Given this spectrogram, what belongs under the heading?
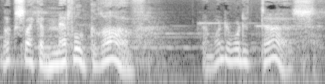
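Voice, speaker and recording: A man's voice: on the high side, expressive, moderate pace, in a large hall, soft background music, close to an everyday voice. An actor playing an inquisitive man sorting through a dead man's estate, musing aloud as he looks around. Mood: curious. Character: curious male investigator of a dead man's estate. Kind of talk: radio drama acting.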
